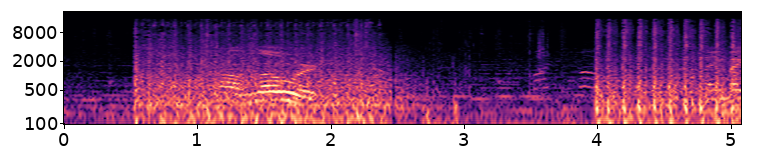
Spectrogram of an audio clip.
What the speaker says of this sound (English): I don't even know where I'm getting shot from.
